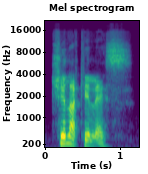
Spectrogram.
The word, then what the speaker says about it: chilaquiles: I'm cooking red chilaquiles. Chilaquiles. Thank you for the pronunciation guide, by the way, Horacio.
